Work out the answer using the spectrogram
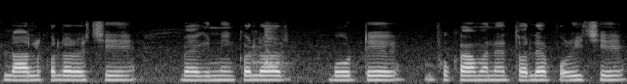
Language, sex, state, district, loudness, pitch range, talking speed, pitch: Odia, male, Odisha, Sambalpur, -14 LUFS, 200-205 Hz, 105 wpm, 205 Hz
